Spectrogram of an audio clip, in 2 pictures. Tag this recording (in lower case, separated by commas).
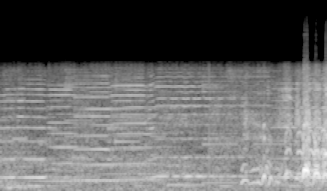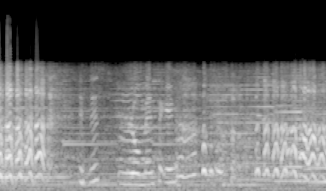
music, speech, violin, guitar, musical instrument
